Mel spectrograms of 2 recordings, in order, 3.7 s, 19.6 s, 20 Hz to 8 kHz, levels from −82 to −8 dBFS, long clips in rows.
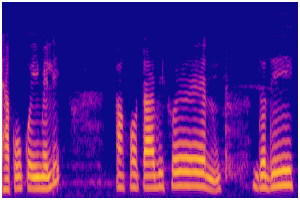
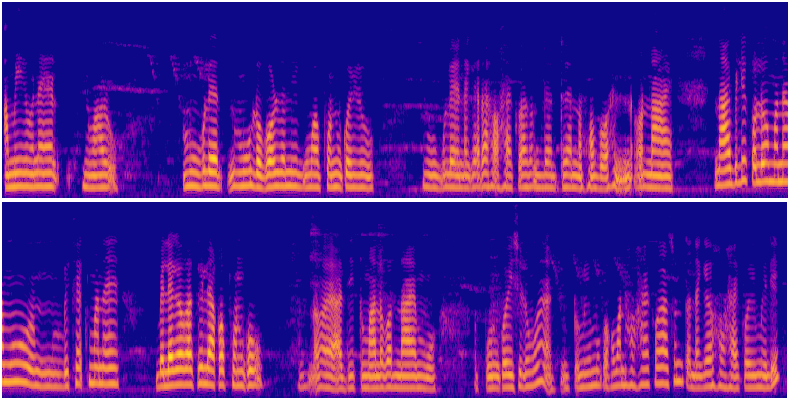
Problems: none marked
